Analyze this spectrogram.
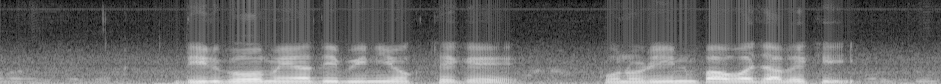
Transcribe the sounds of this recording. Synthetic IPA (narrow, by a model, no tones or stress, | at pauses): d̪iɾɡʱomead̪ibinijoɡt̪ʰek̬e | konoɾinpaoad͡ʑabekḭ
